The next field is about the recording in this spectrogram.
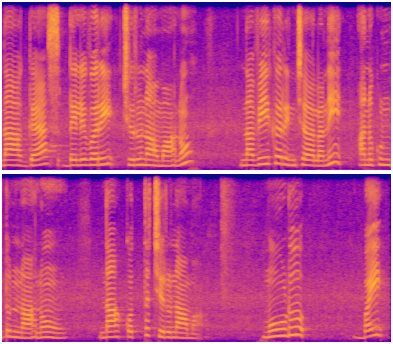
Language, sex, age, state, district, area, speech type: Telugu, female, 30-45, Andhra Pradesh, Annamaya, urban, spontaneous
